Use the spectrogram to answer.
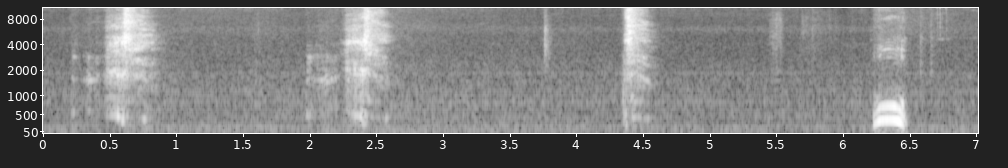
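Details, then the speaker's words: Adult streamer sneezes during a gameplay stream, then jokes "Totally wasn't sneezing." "You guys hear that? Totally wasn't sneezing."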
